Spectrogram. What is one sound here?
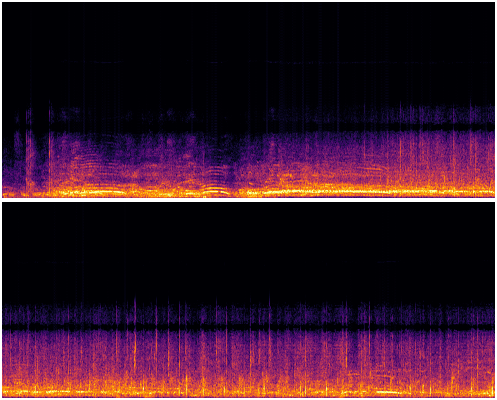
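A large crowd of fans cheers and shouts loudly outdoors.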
